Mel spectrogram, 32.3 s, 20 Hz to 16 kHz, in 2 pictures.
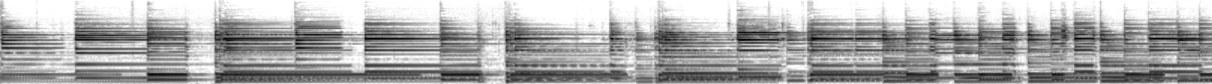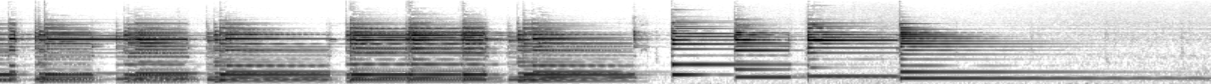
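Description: Electric guitar, a Fender Stratocaster, playing a chord progression in A major (A, Amaj7, A7, D, D#m7b5, C#m7, F#m, B7, E7) that backs the song's guitar solo. Each chord is struck and left to ring out, and a few single notes sound near the end.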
